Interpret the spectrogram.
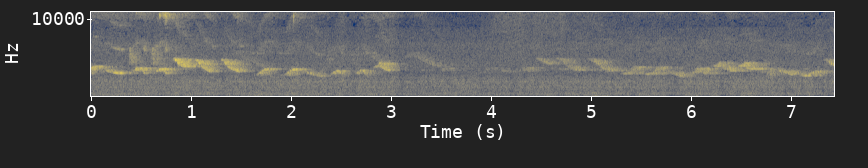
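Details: Chestnut-bellied (Lesser) Seed Finch of Venezuelan stock, as kept in Trinidad, sings the Venezuelan "withdrawal" roll: a steady run of bright, high chirps, one or two a second. A second bird faintly sings the same roll behind, over a low rumble.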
